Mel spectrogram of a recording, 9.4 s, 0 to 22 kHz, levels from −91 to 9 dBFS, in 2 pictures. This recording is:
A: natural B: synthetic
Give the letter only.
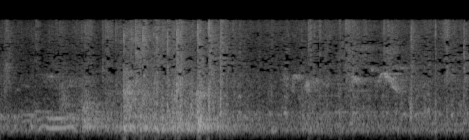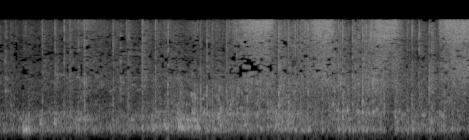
A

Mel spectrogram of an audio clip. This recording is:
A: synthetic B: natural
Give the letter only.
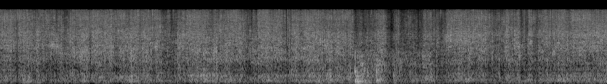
B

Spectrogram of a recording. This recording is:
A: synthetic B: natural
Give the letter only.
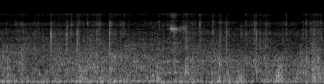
A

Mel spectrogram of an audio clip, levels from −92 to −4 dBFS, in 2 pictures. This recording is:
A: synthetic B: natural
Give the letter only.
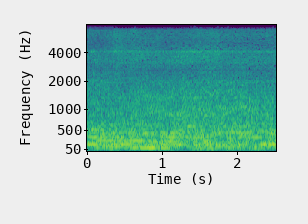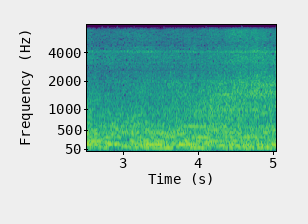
A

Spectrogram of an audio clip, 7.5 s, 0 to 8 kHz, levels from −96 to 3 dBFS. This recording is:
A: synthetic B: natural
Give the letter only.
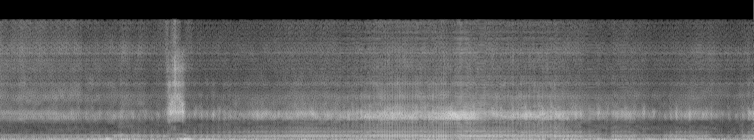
A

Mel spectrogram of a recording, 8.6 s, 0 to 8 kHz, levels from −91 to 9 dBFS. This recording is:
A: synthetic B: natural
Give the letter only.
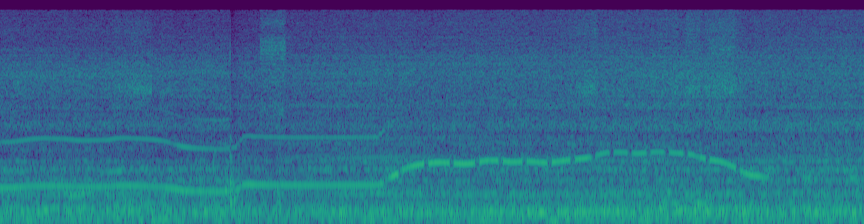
B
